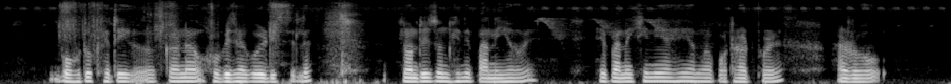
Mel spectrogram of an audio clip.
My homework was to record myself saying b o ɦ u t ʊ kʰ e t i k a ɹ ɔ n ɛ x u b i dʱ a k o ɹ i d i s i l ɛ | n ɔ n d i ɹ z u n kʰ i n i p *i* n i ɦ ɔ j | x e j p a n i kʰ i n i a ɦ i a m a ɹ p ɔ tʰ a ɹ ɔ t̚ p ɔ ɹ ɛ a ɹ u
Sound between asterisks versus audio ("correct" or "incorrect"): incorrect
